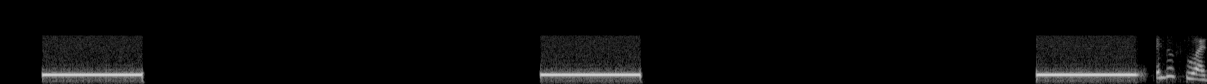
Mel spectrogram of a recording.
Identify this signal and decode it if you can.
Ringback tone (China, 450 Hz), with speech.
